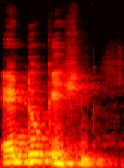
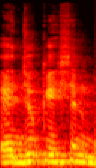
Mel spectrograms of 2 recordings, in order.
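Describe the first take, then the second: First: The middle consonant is a 'd' sound. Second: The middle consonant is a 'j' sound. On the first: The speaker calls it right. "इसको एडुकेशन बोलिए" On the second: The speaker calls it wrong. "लोग इसको एजुकेशन बोलते हैं"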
